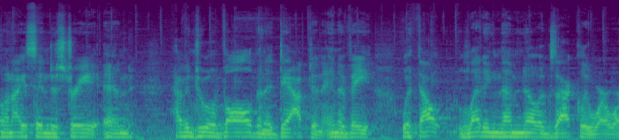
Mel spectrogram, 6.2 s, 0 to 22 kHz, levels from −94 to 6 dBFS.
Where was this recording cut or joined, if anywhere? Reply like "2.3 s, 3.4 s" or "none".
none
